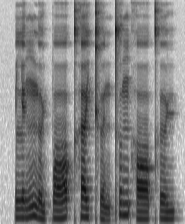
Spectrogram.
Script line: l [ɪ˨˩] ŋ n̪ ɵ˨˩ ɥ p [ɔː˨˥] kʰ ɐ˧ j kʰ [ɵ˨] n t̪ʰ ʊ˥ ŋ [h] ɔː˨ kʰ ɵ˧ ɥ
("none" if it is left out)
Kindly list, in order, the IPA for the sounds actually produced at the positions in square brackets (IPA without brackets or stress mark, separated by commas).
ɪ˨˥, ɔː˨˥, ɵ˨˩, h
